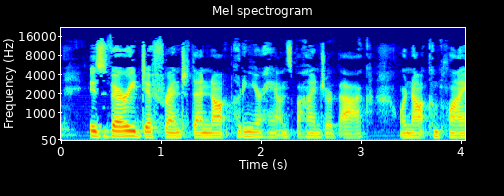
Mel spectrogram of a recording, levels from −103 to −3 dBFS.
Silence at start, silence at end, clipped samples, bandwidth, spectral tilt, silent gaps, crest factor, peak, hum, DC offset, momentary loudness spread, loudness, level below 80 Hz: 0 s; 0 s; under 0.1%; 15.5 kHz; -4 dB/octave; none; 20 dB; -10 dBFS; none; under 0.1%; 13 LU; -31 LUFS; -76 dBFS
